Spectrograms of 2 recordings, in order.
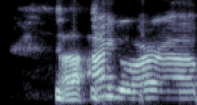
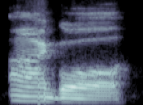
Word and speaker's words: Igor: It's pronounced Igor. It's in the village they told me it was Igor. Well, they were wrong, weren't they?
